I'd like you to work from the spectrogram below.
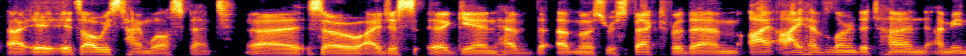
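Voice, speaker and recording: Deep-voiced man rambling on a podcast. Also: no echo, clean studio sound. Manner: rambling, full of fillers and restarts. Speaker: podcast co-host. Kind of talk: casual podcast chat.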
